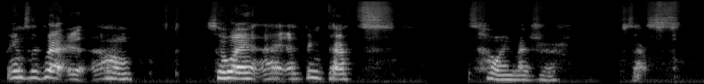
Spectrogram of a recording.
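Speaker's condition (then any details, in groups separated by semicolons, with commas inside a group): Cerebral palsy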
